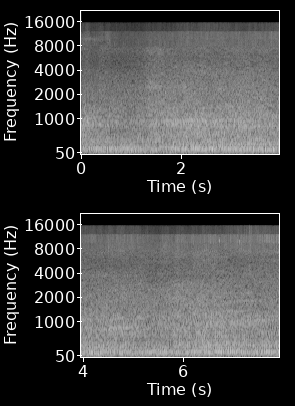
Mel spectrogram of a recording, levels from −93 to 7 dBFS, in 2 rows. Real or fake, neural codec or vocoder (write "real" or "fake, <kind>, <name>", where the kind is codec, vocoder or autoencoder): fake, vocoder, Vocos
